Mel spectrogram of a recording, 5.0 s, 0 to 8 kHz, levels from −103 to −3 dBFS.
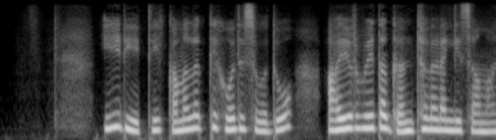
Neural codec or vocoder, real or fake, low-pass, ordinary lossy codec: codec, 16 kHz, 0.5 kbps, FunCodec, trained on Chinese and English, 25 frames a second; fake; 7.2 kHz; AAC, 48 kbps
